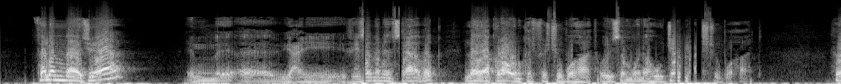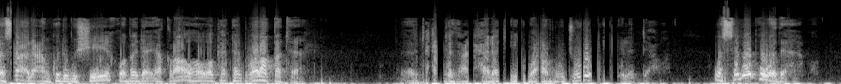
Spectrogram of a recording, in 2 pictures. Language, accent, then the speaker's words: Arabic; Al-Qassim, Saudi Arabia; عندنا في القصيم ما عندنا سادات ولا عندنا مقابر ولا عندنا قباب على القبور أبدا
